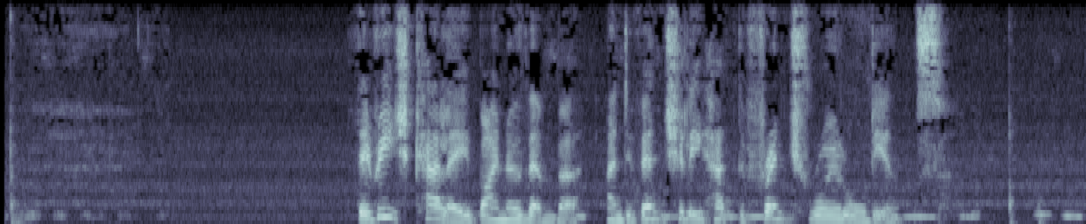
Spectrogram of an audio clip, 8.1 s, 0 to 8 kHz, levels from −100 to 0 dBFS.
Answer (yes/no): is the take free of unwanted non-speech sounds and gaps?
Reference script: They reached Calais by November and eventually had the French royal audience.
yes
